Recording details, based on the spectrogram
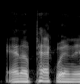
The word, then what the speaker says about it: Anna Paquin: It's got a quick casting of Zach Levi, Annie Paquin? I always say her name. Anna Paquin and Dennis Quaid.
